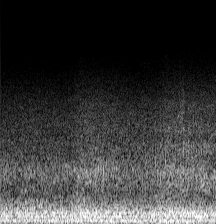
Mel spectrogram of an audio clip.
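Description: Ocean surf breaking and washing up a sandy beach: a steady, loud rush with a constant low rumble and hum.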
